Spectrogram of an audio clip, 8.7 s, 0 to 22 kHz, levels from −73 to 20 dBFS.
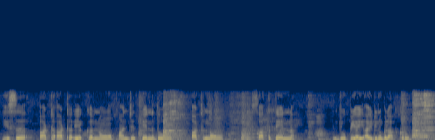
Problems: background sounds at intervals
